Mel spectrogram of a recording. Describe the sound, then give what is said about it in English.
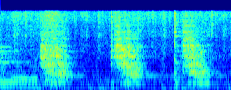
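Dinner sizzles and is stirred in a pan as three scraping strokes sweep through the steady frying hiss, each rising and then fading. “I'm actually cooking my dinner. For me and my family.”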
